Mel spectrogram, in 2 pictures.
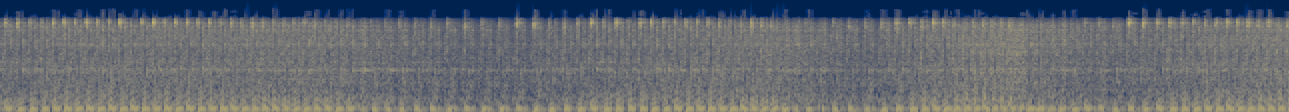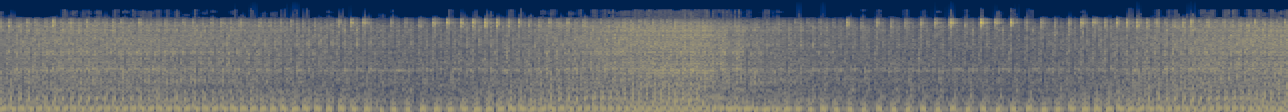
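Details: Yamaha Warrior single-cylinder engine at a steady fast idle with a loud, clattery rhythmic thump; something sounds off, cause not clear.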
